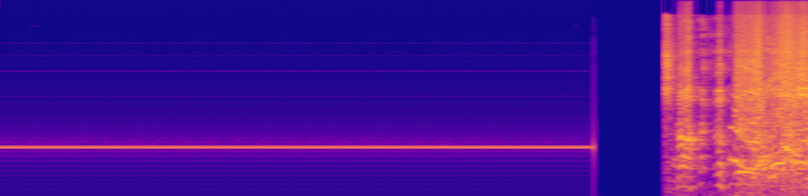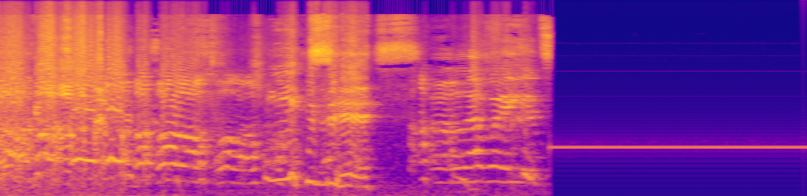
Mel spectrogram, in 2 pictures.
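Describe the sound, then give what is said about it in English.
A loud, steady censor beep tone plays for several seconds, breaks off for excited, laughing speech, then returns to cover the end. “My favorite part is like putting a huge beep sound effect over the majority of what she says, so it's like totally intelligible.”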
